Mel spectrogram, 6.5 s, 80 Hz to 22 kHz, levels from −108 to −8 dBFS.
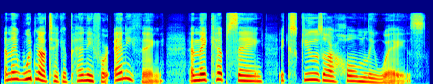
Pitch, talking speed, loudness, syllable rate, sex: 250 Hz, 155 wpm, -20 LUFS, 4.2 syllables/s, female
